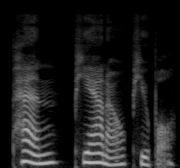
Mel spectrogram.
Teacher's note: When you say the P sound, your lips come together and then push air out suddenly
